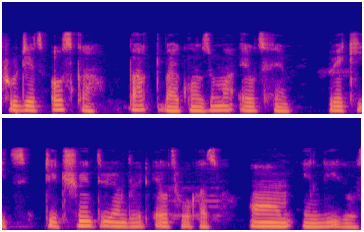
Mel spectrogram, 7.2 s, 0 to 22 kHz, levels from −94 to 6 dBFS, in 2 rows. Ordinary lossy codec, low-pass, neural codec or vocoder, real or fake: none; 7.2 kHz; none; real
